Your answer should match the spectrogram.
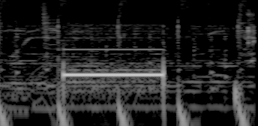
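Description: A telephone ringing tone sounds once, a steady mid-pitched buzz lasting about a second, loud over a quieter background with a regular low thumping beat.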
